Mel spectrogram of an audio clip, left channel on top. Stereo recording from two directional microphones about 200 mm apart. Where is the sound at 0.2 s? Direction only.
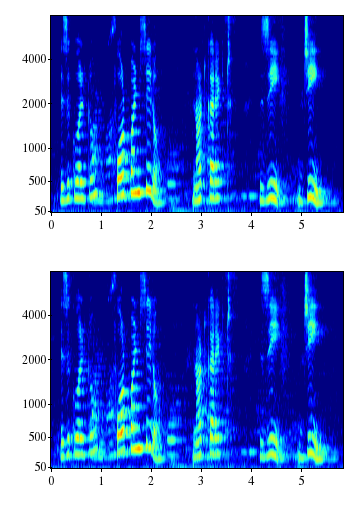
35° left (ahead or behind).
